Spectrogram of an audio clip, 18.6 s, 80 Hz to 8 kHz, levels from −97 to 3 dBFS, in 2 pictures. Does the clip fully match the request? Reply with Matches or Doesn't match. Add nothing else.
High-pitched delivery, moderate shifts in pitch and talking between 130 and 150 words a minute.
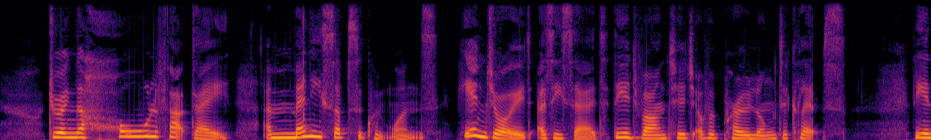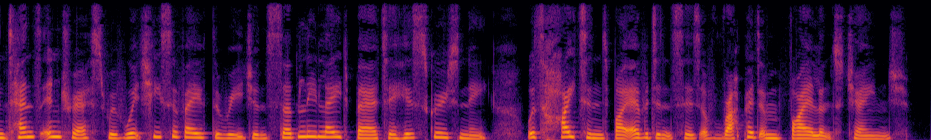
Matches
